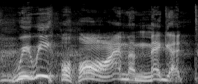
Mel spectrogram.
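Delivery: clumsy, badly done put-on French accent. Joking about cheese maggots, voicing a maggot: bad put-on French accent. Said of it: "It was bad no matter what it was".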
